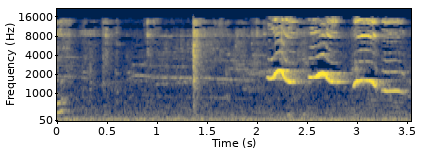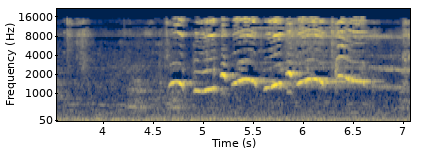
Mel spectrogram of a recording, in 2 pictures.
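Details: Caged black laughingthrush, one of two in Hanoi, Vietnam, delivering 'lai dai' song: after a quiet start, bursts of rich looping whistles, each note swooping down then up, grouped in two bright phrases over a steady low hum.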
